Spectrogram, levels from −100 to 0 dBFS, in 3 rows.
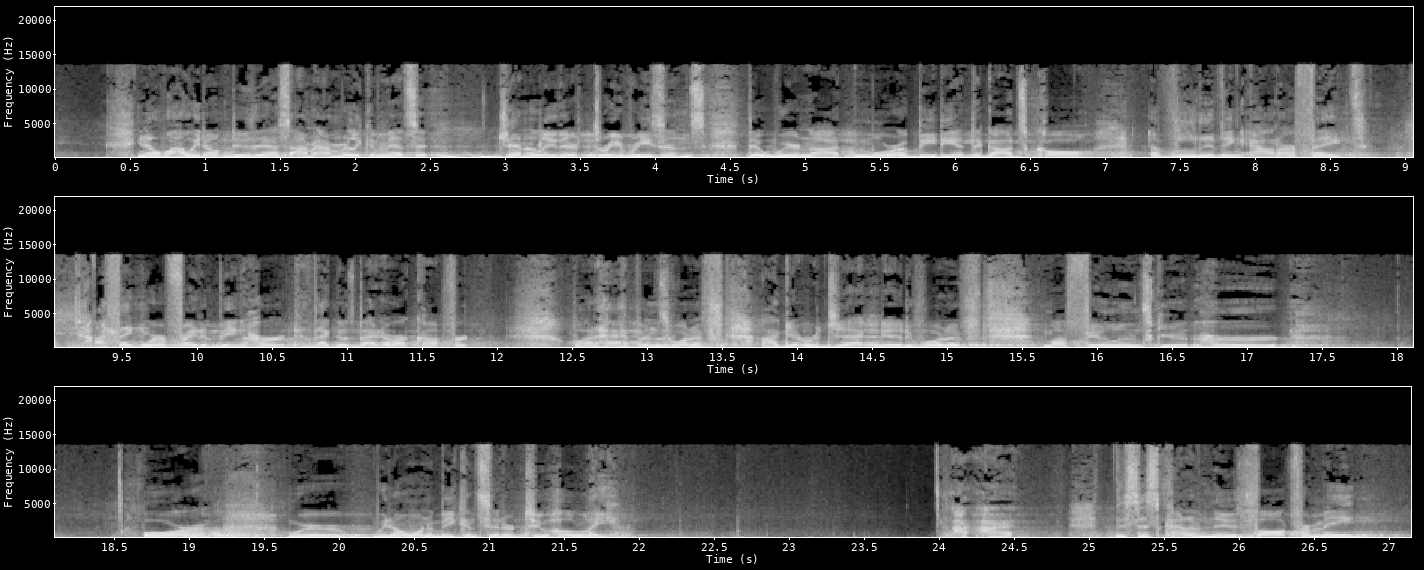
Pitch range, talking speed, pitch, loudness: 140-175 Hz, 170 wpm, 155 Hz, -15 LUFS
